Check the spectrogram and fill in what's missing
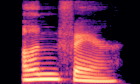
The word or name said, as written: unfair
